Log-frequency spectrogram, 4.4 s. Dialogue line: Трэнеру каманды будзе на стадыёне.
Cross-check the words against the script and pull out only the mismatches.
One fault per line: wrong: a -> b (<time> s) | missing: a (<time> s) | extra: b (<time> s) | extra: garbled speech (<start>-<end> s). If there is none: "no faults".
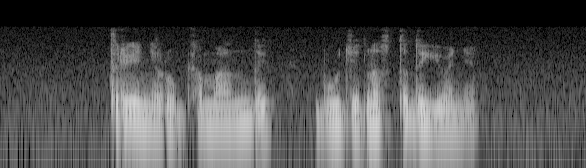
no faults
